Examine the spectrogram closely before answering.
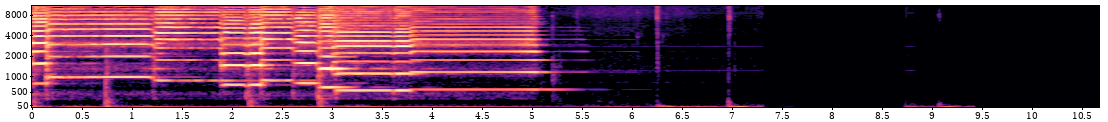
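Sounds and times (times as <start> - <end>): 
slow polska folk dance tune: 0.0 - 7.3.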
